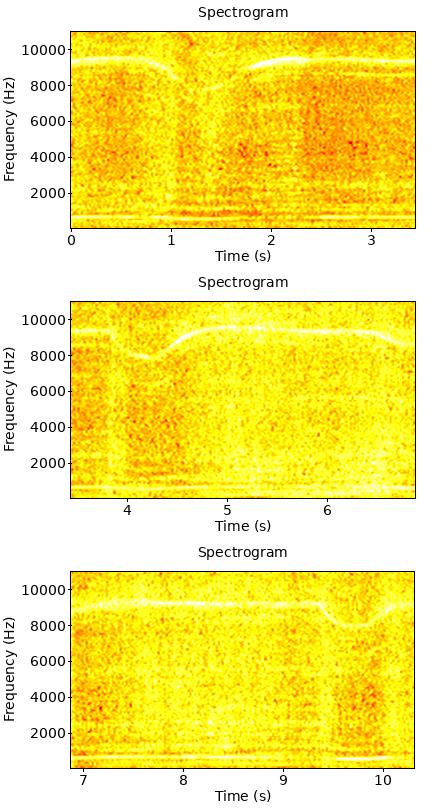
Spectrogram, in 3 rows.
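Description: Electric motor and rotor whine of an HK250GT radio-controlled helicopter in flight: a steady high whine that briefly sags in pitch and recovers about four times, every two to three seconds, as the head speed dips.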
